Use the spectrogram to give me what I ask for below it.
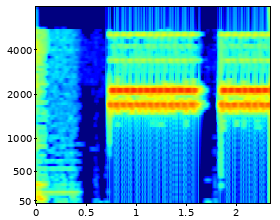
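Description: A telephone ringtone plays two electronic trilling rings of equal length, separated by a short silence, each bright and warbling. A brief low sound comes just before the first ring.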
